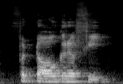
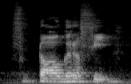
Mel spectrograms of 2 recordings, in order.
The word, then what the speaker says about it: photography: The correct pronunciation is photography. The stress falls on tog, photography.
